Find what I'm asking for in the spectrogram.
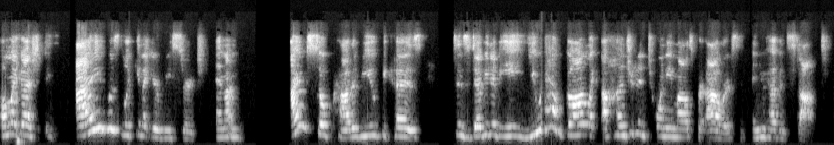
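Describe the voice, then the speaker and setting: A woman's voice: high voice, expressive, measured pace, bright, forceful tone, husky, low-quality recording. A woman hosting a podcast, upbeat and gushing as she welcomes and interviews a guest. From Mexican heritage. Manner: upbeat and gushing, with frequent laughs. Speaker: podcast host. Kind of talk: casual interview chat.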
